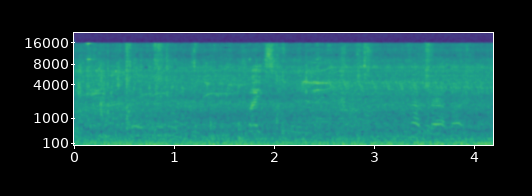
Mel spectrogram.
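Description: Wind rumbling on the microphone in an open parking lot, with faint voices talking and a few footsteps on concrete pavement.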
